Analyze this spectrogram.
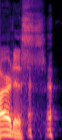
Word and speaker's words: Bartis: So it is with he pronounces every letter of that last name. Bartis.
